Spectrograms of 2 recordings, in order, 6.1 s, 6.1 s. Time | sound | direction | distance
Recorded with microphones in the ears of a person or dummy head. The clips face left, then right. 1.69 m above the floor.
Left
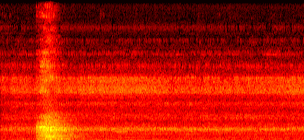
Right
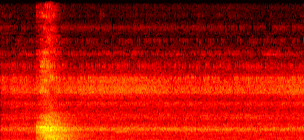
0.7 | writing | 65° left (ahead or behind) | 0.9 m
